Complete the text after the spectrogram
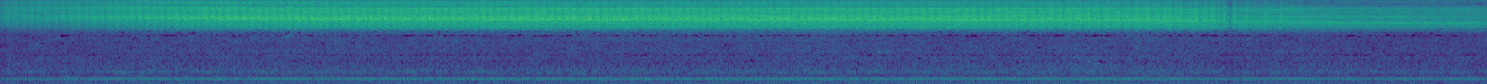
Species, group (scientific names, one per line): Neotibicen linnei
Cicadidae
